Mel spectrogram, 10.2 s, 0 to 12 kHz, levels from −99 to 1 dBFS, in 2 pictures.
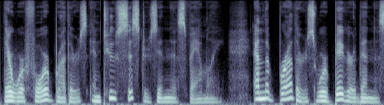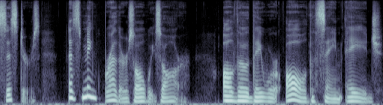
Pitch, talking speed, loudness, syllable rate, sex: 140 Hz, 175 wpm, -18 LUFS, 4.6 syllables/s, female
